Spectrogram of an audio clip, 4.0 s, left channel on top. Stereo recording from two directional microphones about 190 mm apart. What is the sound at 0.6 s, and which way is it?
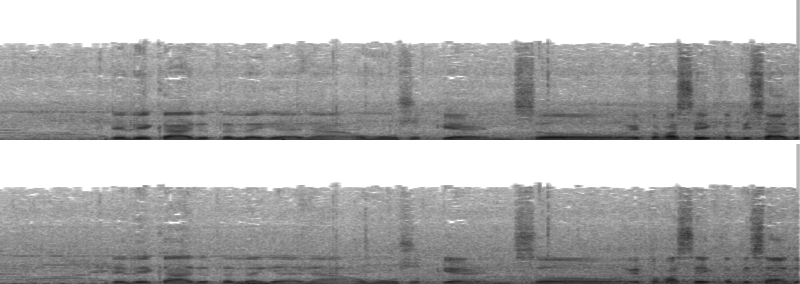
Speech, 25° left (ahead or behind).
